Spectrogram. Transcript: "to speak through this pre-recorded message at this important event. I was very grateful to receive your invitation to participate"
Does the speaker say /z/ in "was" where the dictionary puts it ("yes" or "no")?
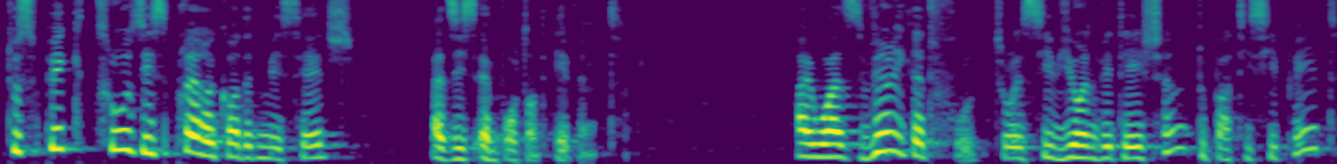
yes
